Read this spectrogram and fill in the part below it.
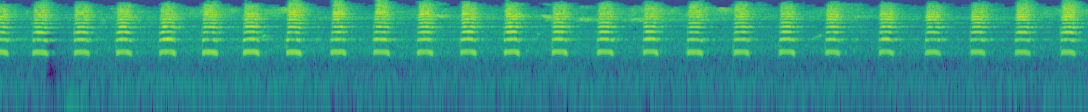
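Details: Crested guan singing: a long, steady series of loud, nasal honking notes, roughly two per second, each with a rich ringing tone, over faint high chirps of other birds.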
